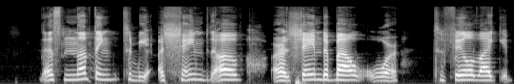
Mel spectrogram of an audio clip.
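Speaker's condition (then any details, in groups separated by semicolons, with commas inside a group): Cerebral palsy; uses power wheelchair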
